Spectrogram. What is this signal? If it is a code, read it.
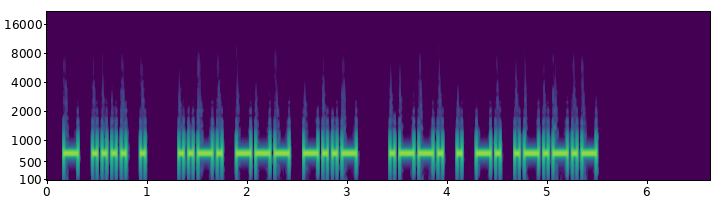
Morse code, heard as a keyed tone, about 25 wpm, 700 Hz. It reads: THE FOX PEN.
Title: Pangram Challenge v2 - 25wpm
